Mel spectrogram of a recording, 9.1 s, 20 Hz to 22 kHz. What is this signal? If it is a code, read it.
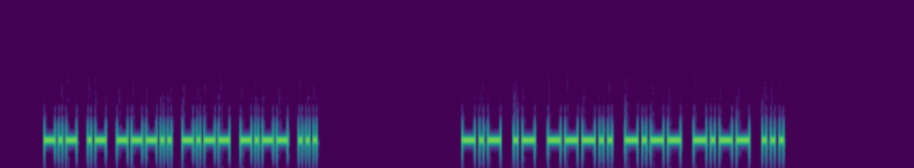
Morse code, heard as a keyed tone, about 34 wpm, 700 Hz. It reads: KA8YYS KA8YYS
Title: Speed Racing - USA Call Signs 28wpm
